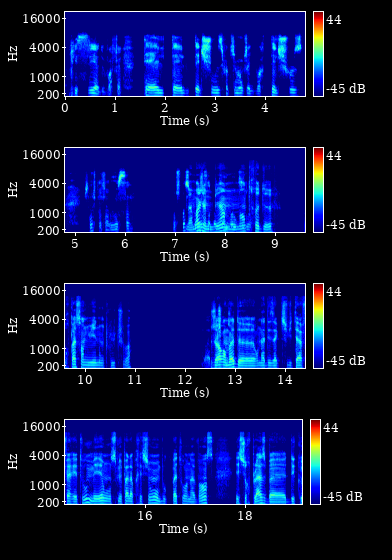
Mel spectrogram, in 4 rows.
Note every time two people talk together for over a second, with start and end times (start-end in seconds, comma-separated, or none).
7.2-8.5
